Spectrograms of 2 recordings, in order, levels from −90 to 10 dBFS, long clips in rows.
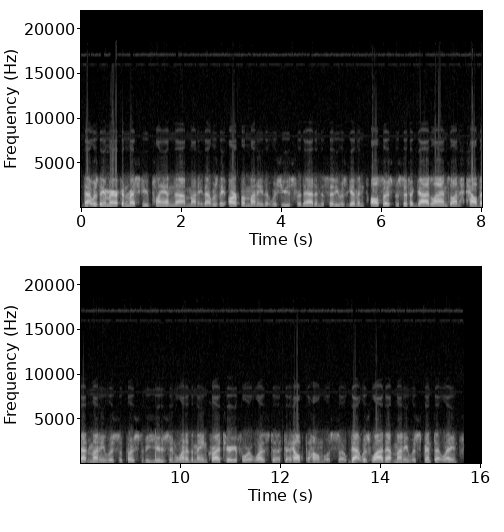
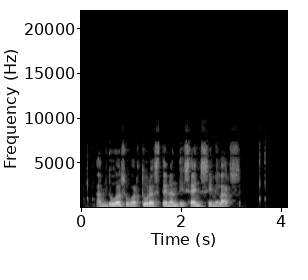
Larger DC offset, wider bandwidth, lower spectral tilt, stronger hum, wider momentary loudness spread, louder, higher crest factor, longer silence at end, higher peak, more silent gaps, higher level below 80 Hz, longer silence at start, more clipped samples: neither; first, 18 kHz vs 7.6 kHz; second, -3.5 dB/octave vs -6.5 dB/octave; neither; about the same, 11 LU vs 12 LU; about the same, -23 LUFS vs -21 LUFS; about the same, 20 dB vs 18 dB; second, 0.35 s vs 1 s; about the same, -4 dBFS vs -4 dBFS; neither; second, -76 dBFS vs -66 dBFS; second, 0.05 s vs 0.3 s; neither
